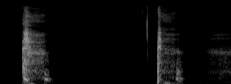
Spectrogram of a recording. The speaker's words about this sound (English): A weak cough.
